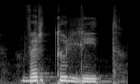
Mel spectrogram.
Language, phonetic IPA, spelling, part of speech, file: Ukrainian, [ʋertoˈlʲit], вертоліт, noun, Uk-вертоліт.ogg
- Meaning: helicopter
